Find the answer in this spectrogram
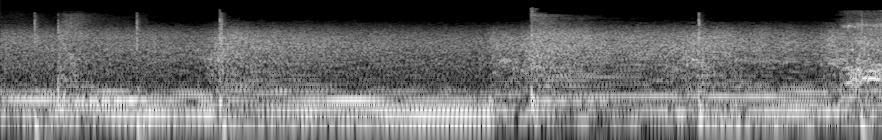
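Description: Death metal music: distorted electric guitars play long held chords that change a couple of times, with a few scattered drum and cymbal hits and no vocal line.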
